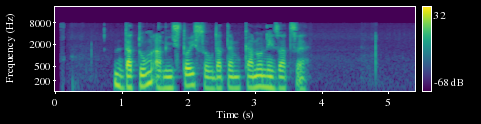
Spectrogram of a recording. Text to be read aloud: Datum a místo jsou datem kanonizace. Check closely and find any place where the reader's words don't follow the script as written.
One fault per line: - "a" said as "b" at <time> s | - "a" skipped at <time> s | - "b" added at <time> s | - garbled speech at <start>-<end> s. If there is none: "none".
none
